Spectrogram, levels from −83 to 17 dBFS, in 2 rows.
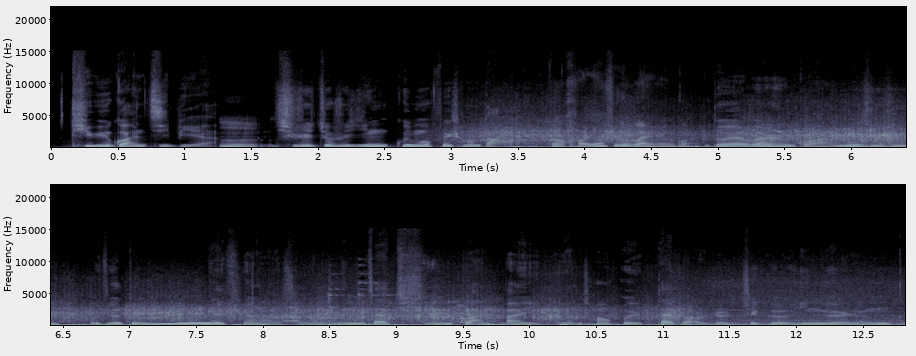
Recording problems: traffic noise; loud; from 3 s on; 2 dB below the speech

